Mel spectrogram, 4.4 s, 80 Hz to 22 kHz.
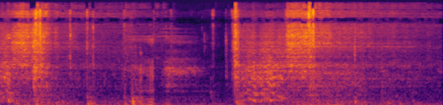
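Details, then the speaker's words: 1978 Buick Electra, spring start-up, no service records, choke plate cocked slightly open: slow, heavy cranking in uneven bursts, laboring without catching; ignition suspected not 100%, cause not confirmed. "Funny thing is, it sounds like it's laboring. Like the ignition just isn't 100%. That sounds very, very strange."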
